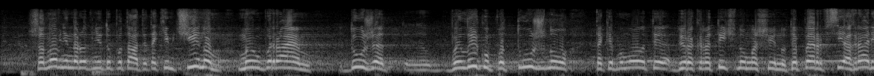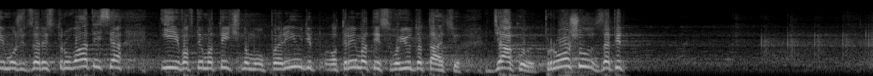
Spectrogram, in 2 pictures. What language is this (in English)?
Ukrainian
